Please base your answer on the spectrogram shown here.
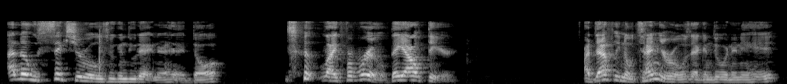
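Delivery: ordinary talk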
